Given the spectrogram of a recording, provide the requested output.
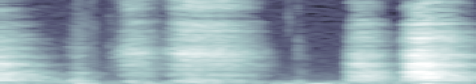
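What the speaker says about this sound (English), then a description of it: "Inhale out, exhale forward, double inhale up, double exhale down." A yoga breathing pattern of double inhales and double exhales, heard as four to five close, breathy puffs in quick paired rhythm, near and unaccompanied by speech.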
